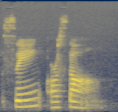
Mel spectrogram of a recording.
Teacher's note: you can feel that the ng sound is coming out of your nose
